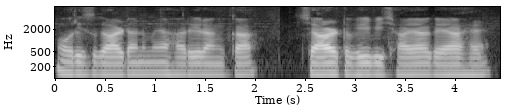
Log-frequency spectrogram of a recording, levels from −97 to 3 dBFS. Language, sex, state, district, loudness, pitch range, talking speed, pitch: Hindi, male, Jharkhand, Deoghar, -21 LUFS, 120-130 Hz, 160 wpm, 125 Hz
